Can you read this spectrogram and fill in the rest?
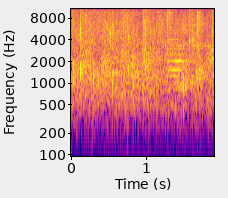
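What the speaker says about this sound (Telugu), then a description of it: "వారికి ఒక్కసారి మనం కూడా ధన్యవాదాలు తెలియపరుస్తూ చప్పట్లు కొడితే వారు కూడా ఆనందపడతారు" Audience applause for nadaswaram musicians at an Amavasya homam gathering: steady, dense clapping across the whole two seconds with crowd murmur beneath, fairly close and even in loudness.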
